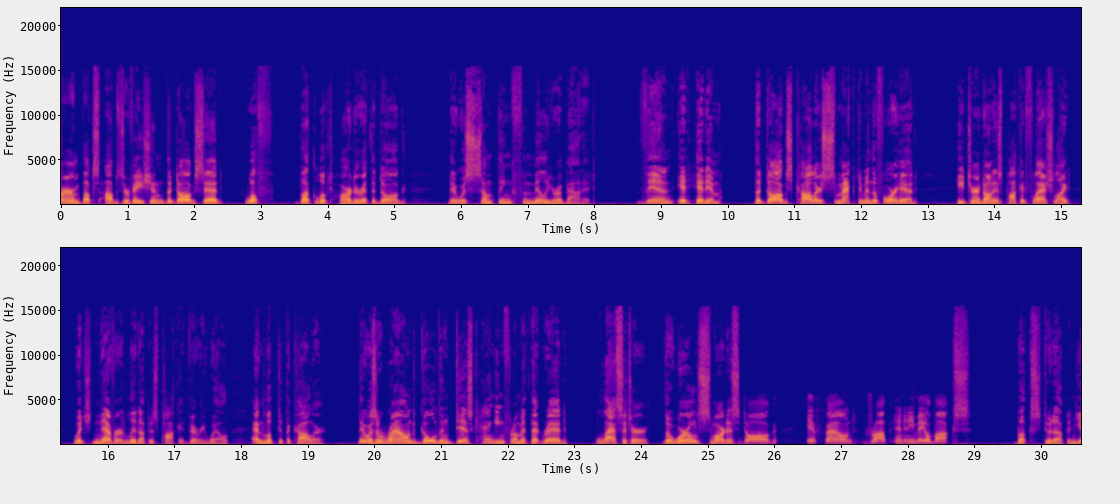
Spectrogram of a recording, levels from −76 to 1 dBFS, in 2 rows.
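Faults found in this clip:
Speech, 25.46–28.62 s: abrupt dulling, no gap at switch; band capped at 5.6 kHz (spectrogram: hard ceiling), waveform drops about 5 dB, faint new noise floor well below signal. Likely input switched to a poorer device, narrower-band mic path.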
